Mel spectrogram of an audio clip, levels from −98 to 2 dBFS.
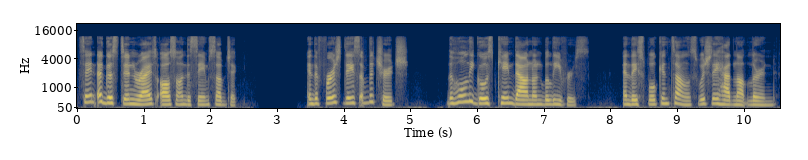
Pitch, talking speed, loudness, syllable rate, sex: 215 Hz, 180 wpm, -20 LUFS, 5.2 syllables/s, female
